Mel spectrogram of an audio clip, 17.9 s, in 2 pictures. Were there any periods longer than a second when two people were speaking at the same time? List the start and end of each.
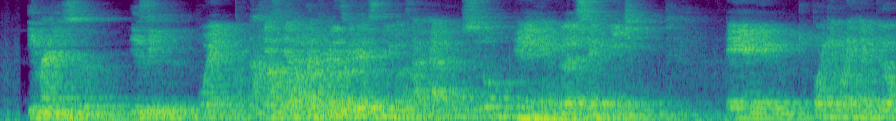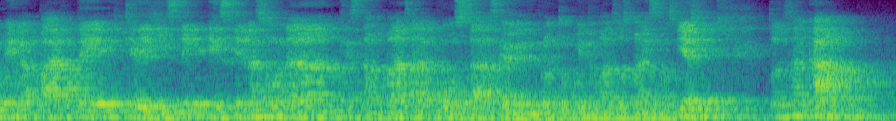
2.6-4.2

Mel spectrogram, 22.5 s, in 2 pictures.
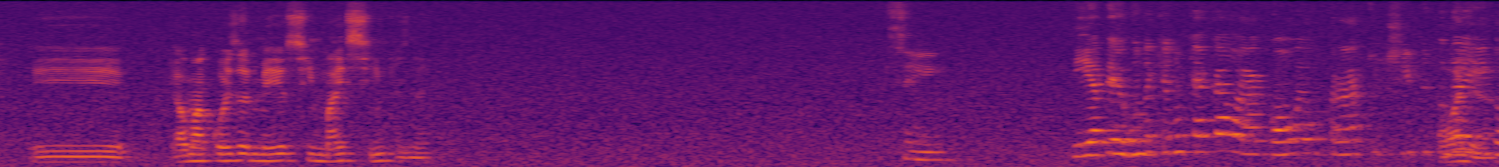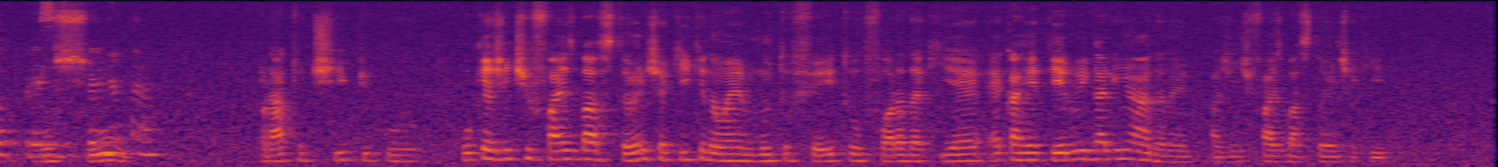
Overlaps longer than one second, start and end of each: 10.8-12.3

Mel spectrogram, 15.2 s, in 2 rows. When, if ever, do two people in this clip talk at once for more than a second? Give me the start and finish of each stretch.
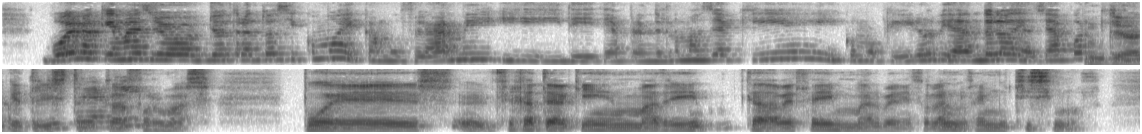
7.2-8.6

